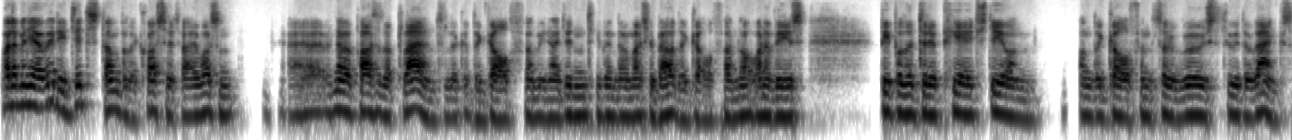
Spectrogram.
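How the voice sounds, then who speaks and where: A man in his forties from Greece, a guest expert giving measured, explanatory interview answers with restarts. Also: fairly low pitch, fairly even intonation, lo-fi sound.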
